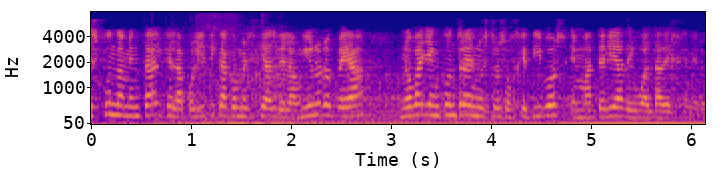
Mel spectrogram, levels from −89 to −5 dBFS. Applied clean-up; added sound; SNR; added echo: none; Engine starting / Bus; 5 dB; reverberation time 0.2 s.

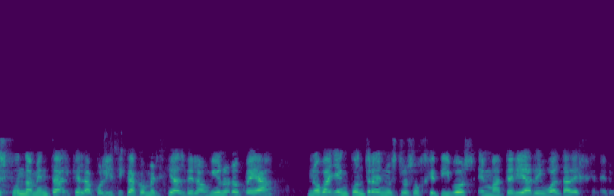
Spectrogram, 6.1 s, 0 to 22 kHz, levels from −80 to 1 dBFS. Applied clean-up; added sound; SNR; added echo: neural mask model DeepFilterNet 3.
